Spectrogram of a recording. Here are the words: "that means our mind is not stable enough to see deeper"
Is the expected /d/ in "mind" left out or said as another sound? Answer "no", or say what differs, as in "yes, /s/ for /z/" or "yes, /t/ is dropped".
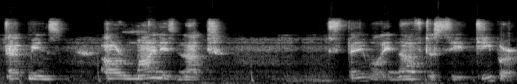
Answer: no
